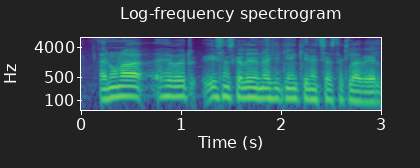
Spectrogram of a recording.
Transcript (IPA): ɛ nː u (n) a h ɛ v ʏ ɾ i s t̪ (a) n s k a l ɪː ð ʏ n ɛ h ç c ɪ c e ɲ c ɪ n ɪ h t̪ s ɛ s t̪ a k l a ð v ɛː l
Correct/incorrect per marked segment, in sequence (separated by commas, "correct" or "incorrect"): correct, incorrect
